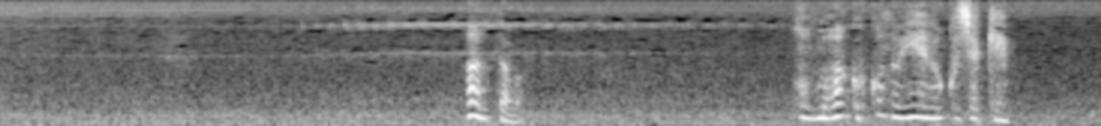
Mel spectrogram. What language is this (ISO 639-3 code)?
jpn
